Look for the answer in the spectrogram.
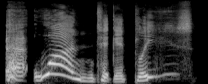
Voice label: Male Gnome Play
